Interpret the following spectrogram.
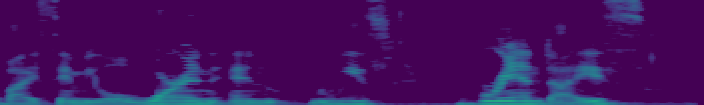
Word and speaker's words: Brandeis: was an article by Samuel Warren and Louise Brandeis correct me if I'm I'm pronouncing that correctly because I have read it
